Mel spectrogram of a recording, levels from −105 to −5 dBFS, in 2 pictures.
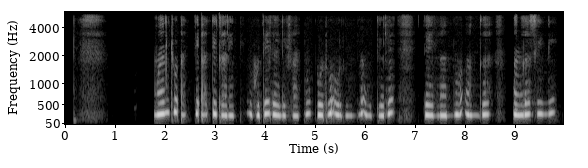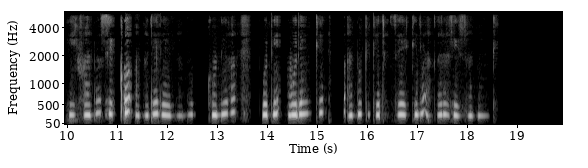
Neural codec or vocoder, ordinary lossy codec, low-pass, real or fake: none; AAC, 24 kbps; 5.4 kHz; real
